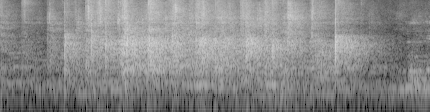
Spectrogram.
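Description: Audience applauding. The clapping starts about half a second in and dies away near the end.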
